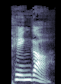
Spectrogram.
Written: ठेंगा

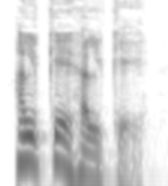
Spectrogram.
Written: हलके-हलके

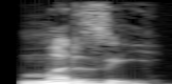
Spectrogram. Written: मरज़ी

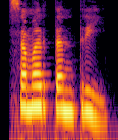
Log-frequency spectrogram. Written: समरतंत्री

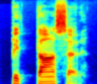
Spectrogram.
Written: पित्तासर

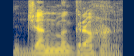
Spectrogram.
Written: जन्मग्रहण

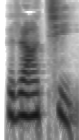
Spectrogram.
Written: राँची

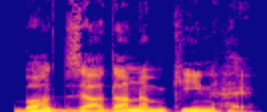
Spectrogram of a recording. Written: नमकीन

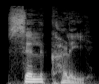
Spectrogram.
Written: सिल-खड़ी

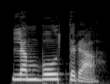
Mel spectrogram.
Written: लंबोरता

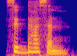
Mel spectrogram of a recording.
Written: सिद्धासन

